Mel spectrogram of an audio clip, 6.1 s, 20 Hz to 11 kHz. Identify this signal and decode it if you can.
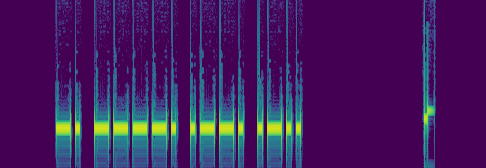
Morse code, heard as a keyed tone, about 20 wpm, 700 Hz. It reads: N9PL
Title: USA Call Signs - 4 Characters - 3x Character Spacing - 20wpm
